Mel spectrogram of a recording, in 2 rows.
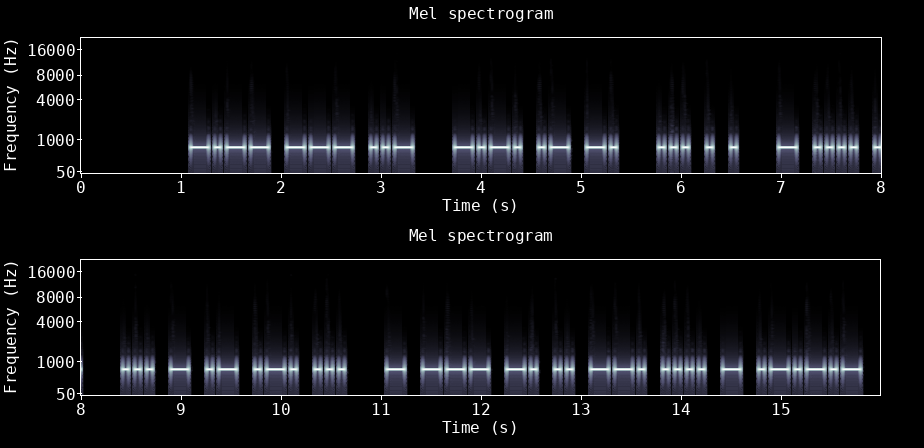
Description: Morse code, heard as a keyed tone, about 20 wpm, 700 Hz. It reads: YOU CAN SEE THE STARS TONIGHT.
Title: Sentences with 3-Word Phrases - 20wpm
